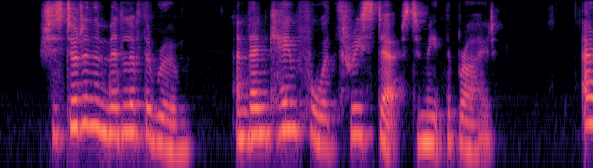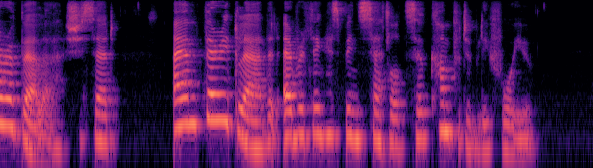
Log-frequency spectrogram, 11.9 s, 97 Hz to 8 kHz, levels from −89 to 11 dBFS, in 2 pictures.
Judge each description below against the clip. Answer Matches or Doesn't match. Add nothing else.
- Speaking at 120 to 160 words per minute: Doesn't match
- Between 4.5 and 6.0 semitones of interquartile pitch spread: Matches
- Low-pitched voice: Doesn't match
